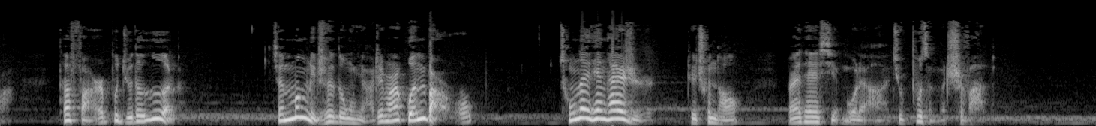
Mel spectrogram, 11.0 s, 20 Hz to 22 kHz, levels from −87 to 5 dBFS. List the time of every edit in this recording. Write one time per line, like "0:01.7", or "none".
none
